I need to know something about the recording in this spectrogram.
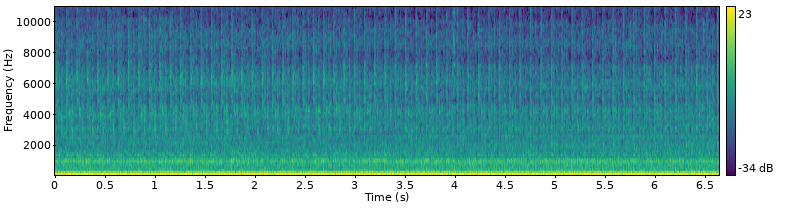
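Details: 1962 VW Type 2 van/bus, sat over 40 years, running off its own tank: steady, deep, slightly lumpy idle with an even low thrum, no knocks or squeals; normal idle.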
